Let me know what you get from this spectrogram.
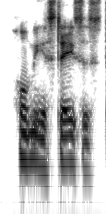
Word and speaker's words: homeostasis: It's a psychological homeostasis. Did I pronounce that correctly? – Yes. Yes.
